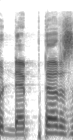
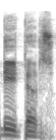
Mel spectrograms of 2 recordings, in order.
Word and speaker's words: debtors: ठीक है, अब आपको स्पेलिंग दिख रही होगी DEBTORS, तो हम उसको डेप्टर्स नहीं पढ़ते, हम उसे पढ़ते हैं डेटर्स।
